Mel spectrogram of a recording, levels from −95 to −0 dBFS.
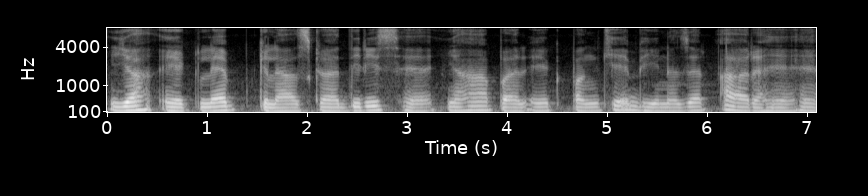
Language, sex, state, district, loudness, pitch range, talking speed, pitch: Hindi, male, Jharkhand, Ranchi, -19 LUFS, 125-140 Hz, 145 wpm, 130 Hz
